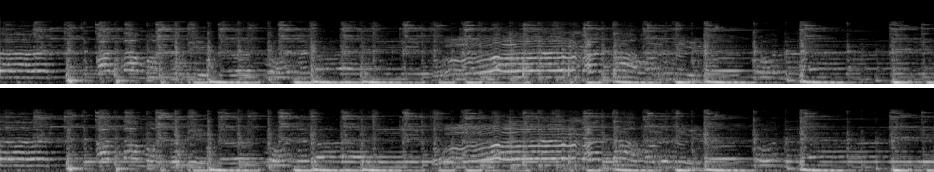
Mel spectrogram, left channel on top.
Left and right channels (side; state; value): right; noise; rumble, 28 dB below the sound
